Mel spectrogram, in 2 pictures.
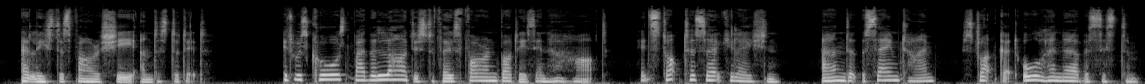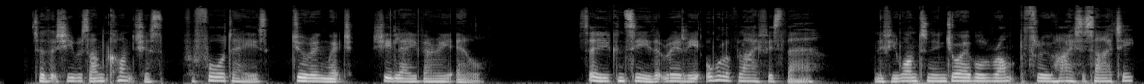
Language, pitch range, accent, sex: English, 125-160 Hz, British, female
